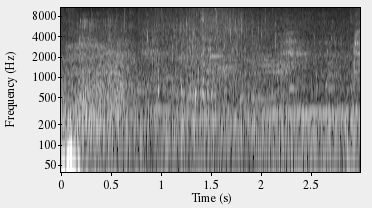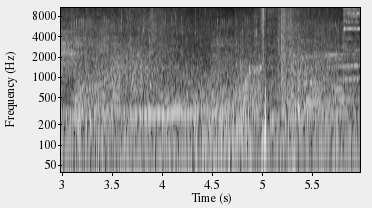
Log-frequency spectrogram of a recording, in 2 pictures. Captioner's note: water splashing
